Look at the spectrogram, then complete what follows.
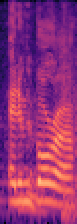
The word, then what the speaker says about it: Edinburgh: Edinburgh, right?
